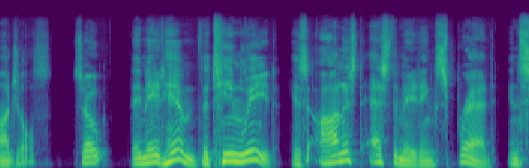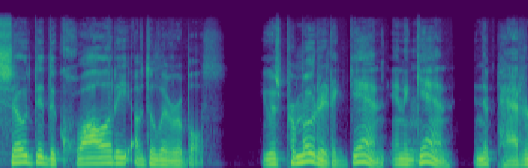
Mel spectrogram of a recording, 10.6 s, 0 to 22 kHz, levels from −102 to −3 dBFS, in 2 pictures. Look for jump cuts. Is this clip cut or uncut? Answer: cut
